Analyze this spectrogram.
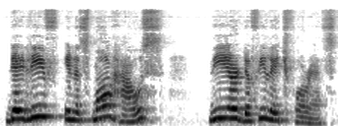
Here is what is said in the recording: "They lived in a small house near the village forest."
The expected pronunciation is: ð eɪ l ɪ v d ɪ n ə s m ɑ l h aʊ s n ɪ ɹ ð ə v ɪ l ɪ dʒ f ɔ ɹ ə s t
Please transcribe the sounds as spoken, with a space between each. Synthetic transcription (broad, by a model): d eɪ l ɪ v ɪ n ə s m ɑ l h aʊ s n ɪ ɹ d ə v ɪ l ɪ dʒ f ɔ ɹ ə s t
